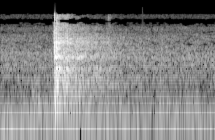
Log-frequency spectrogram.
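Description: Cricket bat striking a hand-thrown cricket ball once, a sharp crack about half a second in, echoing briefly in a large indoor hall.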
